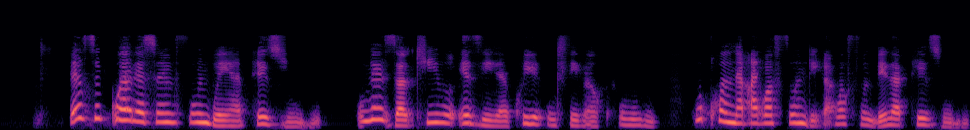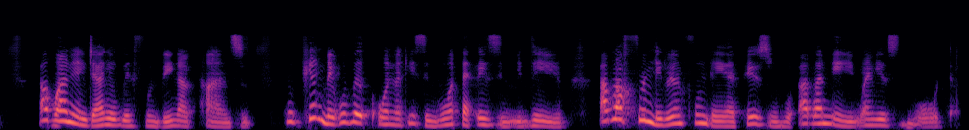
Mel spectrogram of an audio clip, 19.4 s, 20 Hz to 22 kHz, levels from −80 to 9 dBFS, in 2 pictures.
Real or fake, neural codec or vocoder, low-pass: fake; codec, 16 kHz, 0.5 kbps, FreqCodec, larger model; 7.2 kHz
